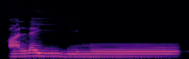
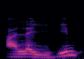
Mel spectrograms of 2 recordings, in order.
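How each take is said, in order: First: The final m is followed by a long u. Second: The word ends on a closed m sound. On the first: "yang kedua silah" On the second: "yang pertama sukun"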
